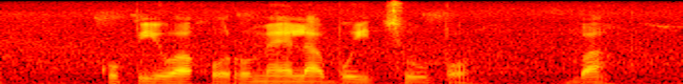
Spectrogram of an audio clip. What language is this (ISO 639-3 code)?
tsn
